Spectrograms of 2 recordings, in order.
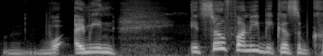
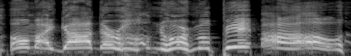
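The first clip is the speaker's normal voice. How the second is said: very high, loud, drawn-out exclamation; acted amazement; 9 dB louder than usual. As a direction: shout it in hammed-up shock. Acting out own amazed reaction.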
